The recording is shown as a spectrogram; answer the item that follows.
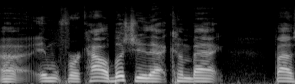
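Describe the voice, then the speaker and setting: Recorded very cleanly over a silent background, a man with a Southern US accent keeps his intonation fairly even. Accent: southern drawl. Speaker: podcast co-host. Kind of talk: casual chat.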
